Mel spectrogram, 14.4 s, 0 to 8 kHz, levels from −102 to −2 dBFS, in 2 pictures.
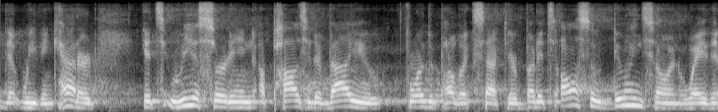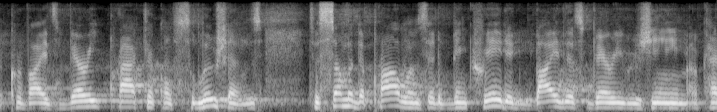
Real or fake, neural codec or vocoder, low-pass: fake; codec, 24 kHz, 6 kbps, HILCodec; 7.2 kHz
